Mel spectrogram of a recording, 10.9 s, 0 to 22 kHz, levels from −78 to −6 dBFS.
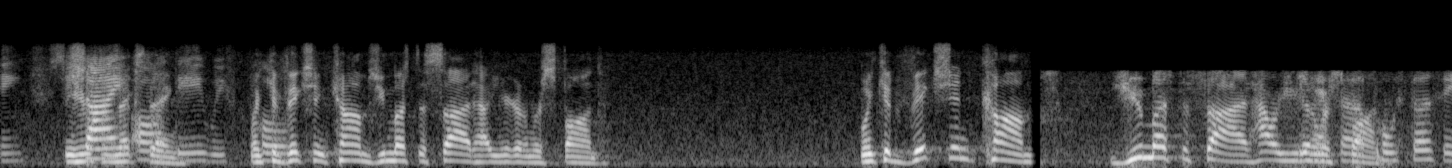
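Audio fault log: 7.72–7.80 s, handover gap: The speech cuts out and stays silent for 80 ms. The call was moving from one network to another at this point. No speech frames arrived while the link changed over. The voice fades within a few tens of milliseconds, and nothing comes through until the new connection carries audio. Whatever was said in that gap is lost.
7.80 s to the end, fallback to narrowband: Right after the gap, the top of the sound disappears. Nothing is left above 4 kHz. Before this, the HD Voice link carried speech well above that. Its light coding, which fits AMR-WB at 12.65 kbit/s, sounded clear. The call has dropped to an older narrowband codec, most likely GSM full rate. The voice is now duller, boxier and rougher, and sibilants lose their edge.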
